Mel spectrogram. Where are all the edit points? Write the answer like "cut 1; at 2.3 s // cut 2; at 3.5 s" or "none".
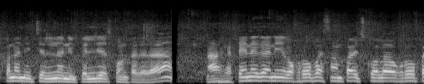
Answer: cut 1; at 1.8 s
